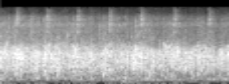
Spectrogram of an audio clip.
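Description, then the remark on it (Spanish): An audience applauds the Lord during a sermon in a dense, steady wash of clapping that stays evenly loud for a couple of seconds, with no voices standing out. “Si ese es el aplauso, dáselo más fuerte al Señor.”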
